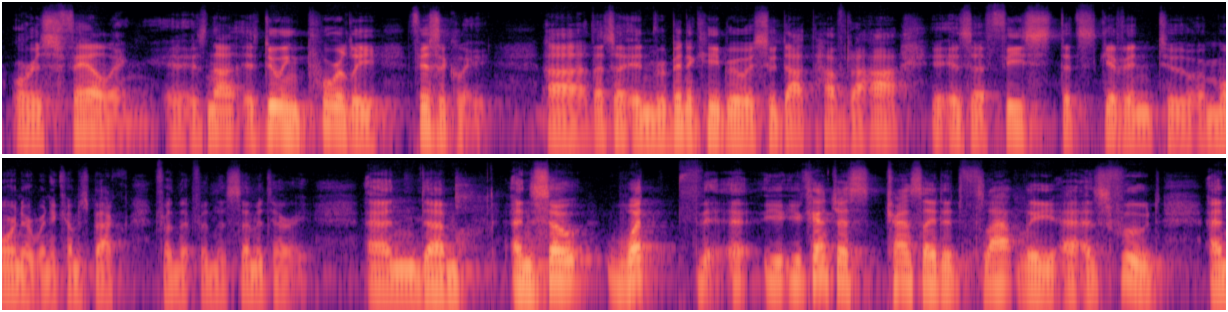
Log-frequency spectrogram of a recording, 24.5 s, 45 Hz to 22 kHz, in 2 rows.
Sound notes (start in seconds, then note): 8.5 hebrew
